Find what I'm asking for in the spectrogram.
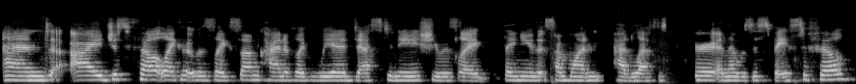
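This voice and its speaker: A young adult woman from Australia with an Australian accent, chatting casually as a podcast guest, relaxed and full of ums and likes. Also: medium pitch, moderate pace, few pauses, low-quality recording. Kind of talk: casual interview chat.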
